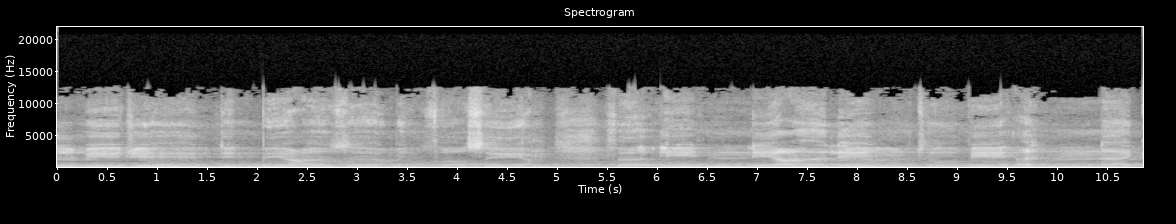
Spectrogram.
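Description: An Arabic nasheed sung as background music: a chanting voice holds long notes and slides between them.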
